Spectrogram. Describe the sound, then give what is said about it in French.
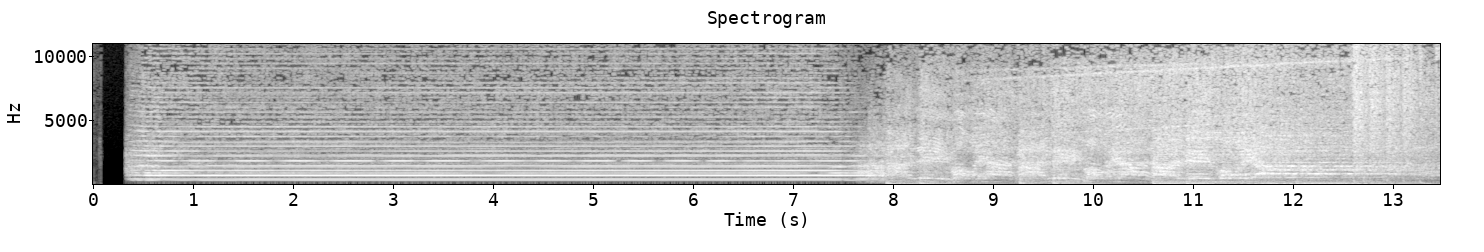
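A loud, sustained hockey goal horn, the sound of a yacht horn sounded in the Chicago Stadium when the Chicago Blackhawks score, blares steadily for several seconds, then a roaring arena crowd erupts with cheering and music as the horn fades into the noise. “il reprend tout simplement le bruit du klaxon de son yacht qui va retentir dans tout le Chicago Stadium”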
